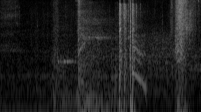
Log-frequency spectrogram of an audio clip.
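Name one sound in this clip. A silenced rifle fires a muffled shot.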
